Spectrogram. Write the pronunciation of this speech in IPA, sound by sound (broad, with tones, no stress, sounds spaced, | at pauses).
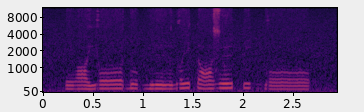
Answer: w ɔ˨ j oː˧ ɗ u˨ ɡ͡b ĩ˨ n ɡʷ i˦ ɗ ɔ˨˦ z ũ˦ k͡p i˦ ɡ͡b oː˨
